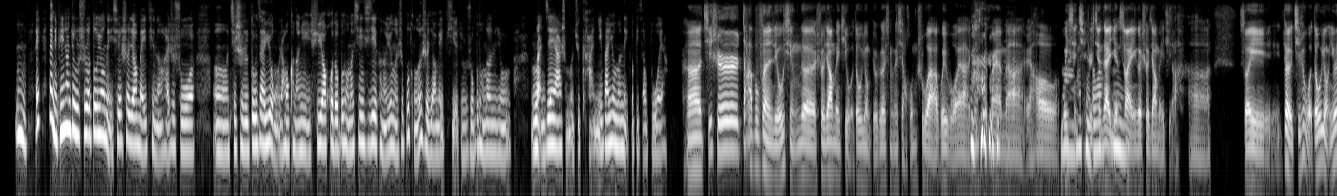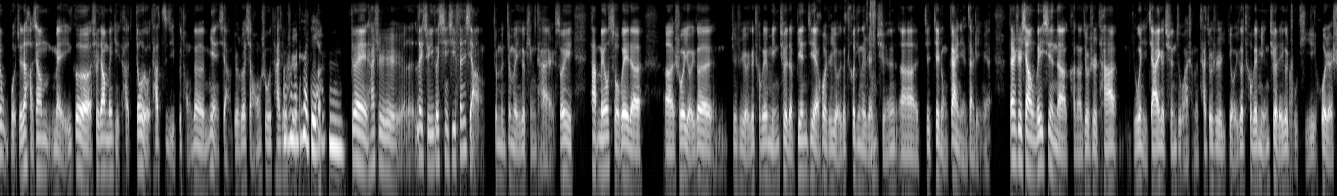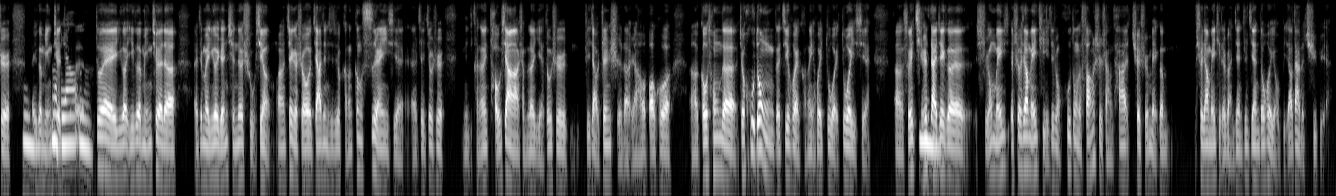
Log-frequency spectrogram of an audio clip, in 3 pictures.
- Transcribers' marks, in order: chuckle; other background noise
- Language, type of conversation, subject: Chinese, podcast, 你觉得社交媒体能帮人找到归属感吗？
